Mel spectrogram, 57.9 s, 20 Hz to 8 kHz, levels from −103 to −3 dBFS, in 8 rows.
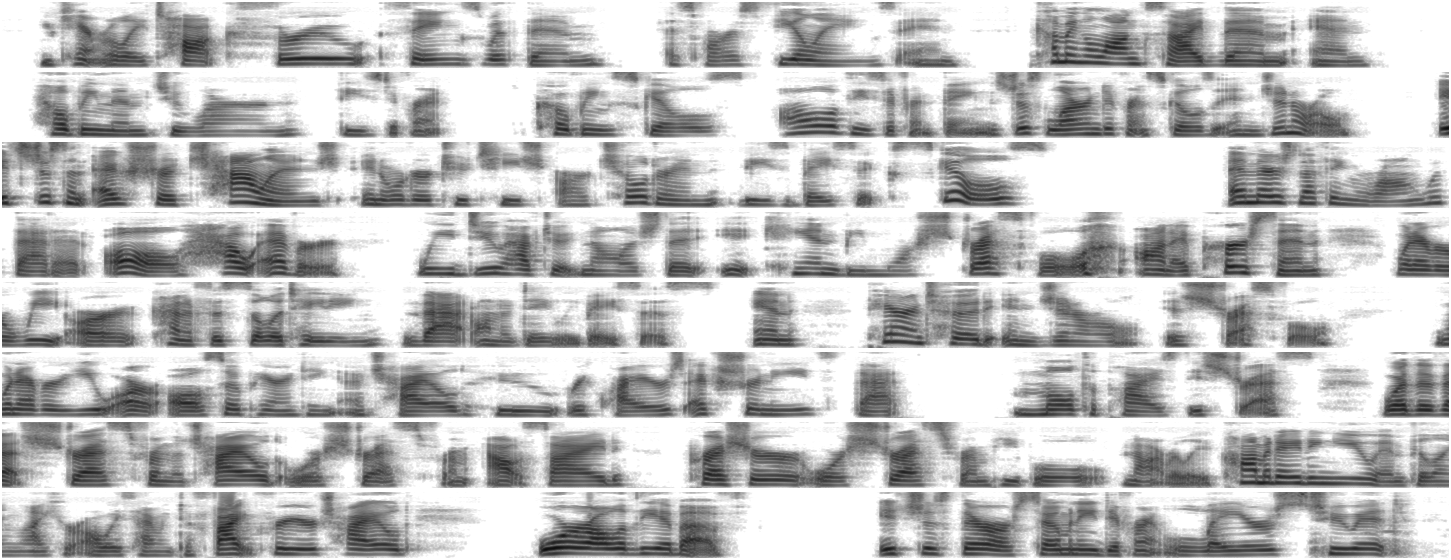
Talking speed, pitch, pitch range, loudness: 155 wpm, 200 Hz, 180-230 Hz, -25 LUFS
